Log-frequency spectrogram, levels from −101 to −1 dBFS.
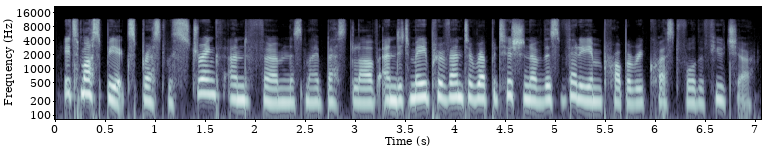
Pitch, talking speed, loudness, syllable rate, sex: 210 Hz, 210 wpm, -20 LUFS, 5.6 syllables/s, female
